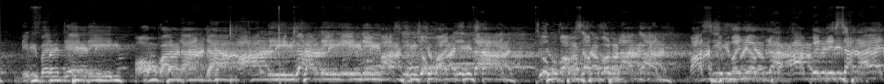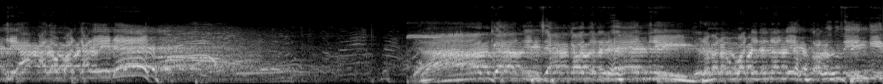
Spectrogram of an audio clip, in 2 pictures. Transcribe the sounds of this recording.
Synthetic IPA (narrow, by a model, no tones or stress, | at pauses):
dipɛndɛniɔpat̪nandaalikaliʔːnimasɪht͡ʃobadit̪an | t͡ʃupaksəpɔna̰kan | masɪhməɲəbɾakambɪldisanahɛndɾiakanopat̪̚kaliːni | jaaɡadid͡ʒakat̪aninɦɛndɾid͡ʒadakanaopadadinanijaŋlalʊt̪iŋɡi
